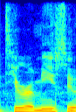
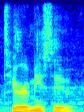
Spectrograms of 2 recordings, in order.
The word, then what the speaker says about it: tiramisu: They still make fun of the fact that I say tiramisu instead of tiramisu, like slightly off mispronunciation, but they just they just hammer me with it.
